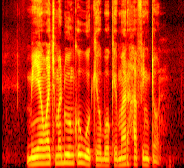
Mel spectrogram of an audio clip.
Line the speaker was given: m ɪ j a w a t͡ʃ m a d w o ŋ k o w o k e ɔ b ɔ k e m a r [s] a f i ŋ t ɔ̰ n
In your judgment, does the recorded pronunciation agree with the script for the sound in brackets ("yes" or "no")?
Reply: no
